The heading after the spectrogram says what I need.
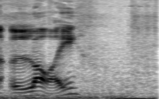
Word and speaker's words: Lye: But we are now in Lye. I believe it's pronounced Lye, L-Y-E.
